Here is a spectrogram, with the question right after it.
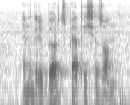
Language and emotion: Russian, neutral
